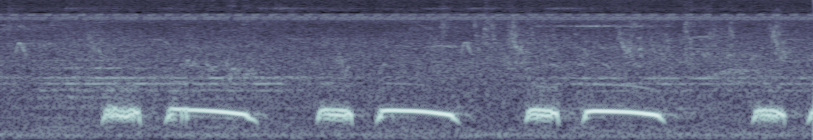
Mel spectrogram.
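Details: Spotted dove in a forest on its first visit there, repeating a paired coo roughly once a second: a short burry note followed by a longer smooth, arching coo. The pattern comes four times over a soft low hum.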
